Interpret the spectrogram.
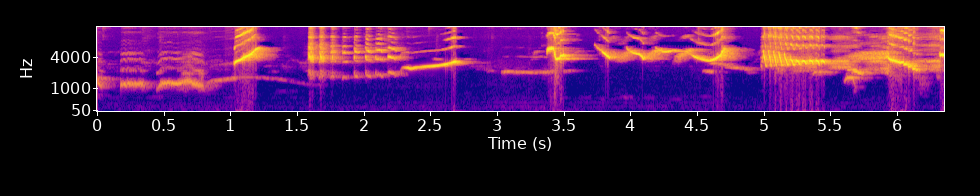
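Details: Asian pied starling song as a lure for other starlings: a low warbled whistle, a long gliding slur, nasal rasping phrases and twisting high whistles, ending in a harsh buzzing burst.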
